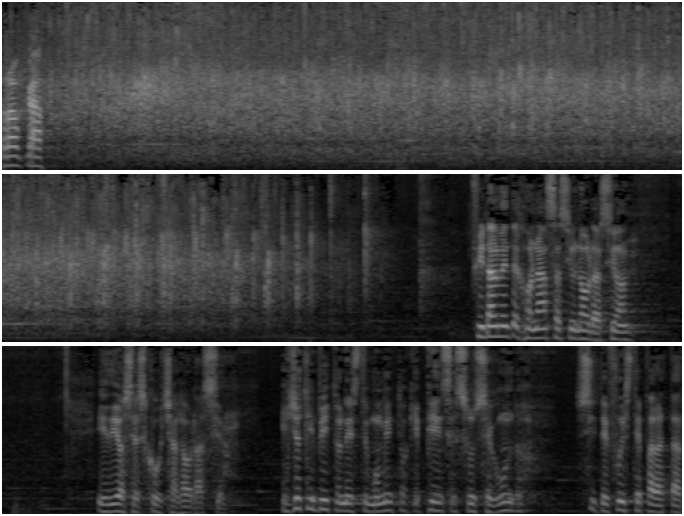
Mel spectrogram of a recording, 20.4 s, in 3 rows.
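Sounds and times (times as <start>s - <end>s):
speech: 0.0s - 0.6s, 11.6s - 13.3s, 14.6s - 20.3s
audience applause: 0.0s - 10.6s.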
